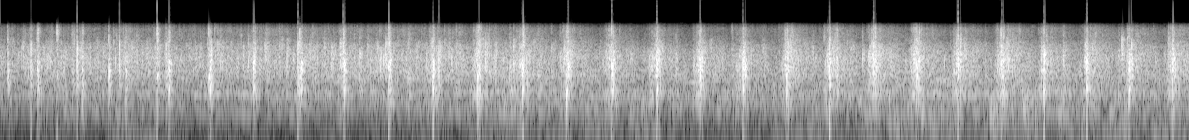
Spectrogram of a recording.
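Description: Theatre audience applauding. The dense, scattered clapping settles after about three seconds into rhythmic clapping in unison, about two to three claps a second.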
